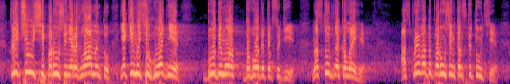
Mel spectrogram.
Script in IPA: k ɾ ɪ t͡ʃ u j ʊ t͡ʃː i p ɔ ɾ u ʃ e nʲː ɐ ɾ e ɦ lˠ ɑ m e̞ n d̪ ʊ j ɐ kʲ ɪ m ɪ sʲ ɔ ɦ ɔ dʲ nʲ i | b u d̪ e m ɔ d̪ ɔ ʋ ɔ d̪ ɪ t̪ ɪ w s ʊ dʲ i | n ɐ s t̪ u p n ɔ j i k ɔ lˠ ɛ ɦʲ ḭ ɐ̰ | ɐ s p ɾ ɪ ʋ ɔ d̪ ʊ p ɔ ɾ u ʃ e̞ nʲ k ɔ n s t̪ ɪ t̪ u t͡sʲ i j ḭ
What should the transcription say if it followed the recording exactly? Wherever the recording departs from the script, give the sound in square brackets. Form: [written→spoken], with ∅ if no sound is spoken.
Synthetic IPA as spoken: k ɾ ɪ t͡ʃ u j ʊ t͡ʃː i p ɔ ɾ u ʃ e nʲː ɐ ɾ e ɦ lˠ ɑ m e̞ n [d̪→t̪] ʊ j ɐ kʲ [ɪ→i] m ɪ sʲ ɔ ɦ ɔ dʲ nʲ i | b u d̪ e m ɔ d̪ ɔ ʋ ɔ d̪ ɪ t̪ ɪ w s ʊ dʲ i | n ɐ s t̪ u p n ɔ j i k ɔ lˠ ɛ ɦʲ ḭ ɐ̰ | ɐ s p ɾ ɪ ʋ ɔ d̪ ʊ p ɔ ɾ u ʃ e̞ nʲ k ɔ n s t̪ ɪ t̪ u t͡sʲ i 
